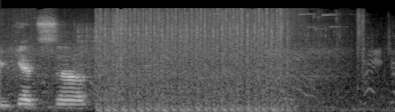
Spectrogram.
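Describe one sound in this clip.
Rifle shots fire in a rapid burst.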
